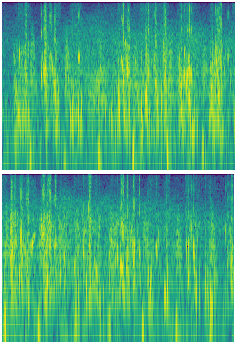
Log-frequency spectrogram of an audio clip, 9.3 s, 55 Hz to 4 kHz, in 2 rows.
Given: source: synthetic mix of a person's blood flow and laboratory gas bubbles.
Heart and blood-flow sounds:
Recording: Doppler ultrasound of blood flow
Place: subclavian vein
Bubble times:
0.22-0.59 s: bubbles
0.75-1.22 s: bubbles
1.35-1.64 s: bubbles
1.90-1.97 s: bubbles
2.04-2.57 s: bubbles
2.61-3.35 s: bubbles
3.49-3.96 s: bubbles
4.11-4.79 s: bubbles
4.81-5.35 s: bubbles
5.42-5.97 s: bubbles
6.08-6.66 s: bubbles
6.83-7.47 s: bubbles
7.55-7.81 s: bubbles
7.88-8.03 s: bubbles
8.31-8.65 s: bubbles
8.69-8.96 s: bubbles
9.11-9.32 s: bubbles
From the record:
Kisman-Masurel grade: 342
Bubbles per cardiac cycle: rolling drumbeat, 9 or more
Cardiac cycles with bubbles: 100%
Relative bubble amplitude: moderate (0.250 to 0.450)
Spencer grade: 3 (all of the cardiac periods contain showers or single bubble signals, but not dominating or overriding the cardiac motion signals)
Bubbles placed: anywhere in the cardiac cycle

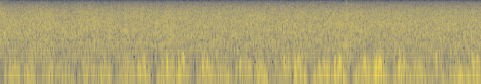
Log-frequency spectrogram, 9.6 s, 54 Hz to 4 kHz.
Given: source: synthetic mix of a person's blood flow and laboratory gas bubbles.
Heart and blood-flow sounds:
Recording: Doppler ultrasound of blood flow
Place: precordium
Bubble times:
0.00-0.17 s: bubbles
4.00-4.14 s: bubbles
6.04-6.11 s: bubbles
6.85-7.00 s: bubbles
7.29-7.33 s: bubbles
From the record:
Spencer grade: 2 (many but less than half of the cardiac periods contain bubble signals, singularly or in groups)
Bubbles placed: anywhere in the cardiac cycle

